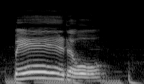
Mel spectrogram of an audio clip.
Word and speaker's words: pero: But if you say pero with the soft R, it means but.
